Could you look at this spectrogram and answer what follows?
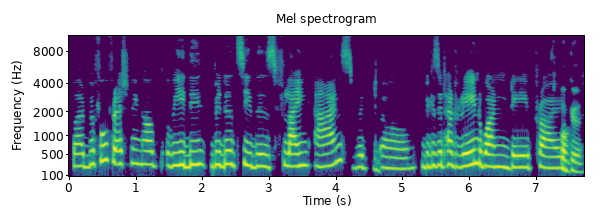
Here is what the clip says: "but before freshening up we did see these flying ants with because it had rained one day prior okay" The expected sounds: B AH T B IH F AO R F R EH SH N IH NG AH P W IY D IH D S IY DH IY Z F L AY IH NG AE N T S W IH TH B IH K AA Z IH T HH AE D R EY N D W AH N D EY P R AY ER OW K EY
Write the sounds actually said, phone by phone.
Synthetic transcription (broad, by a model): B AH T B IH F AO R F R EH SH N IH NG AH P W IY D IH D S IY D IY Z F L AY IH NG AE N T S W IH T B IH K AA Z IH T HH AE D R EY N D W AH N D EY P R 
